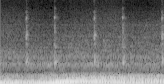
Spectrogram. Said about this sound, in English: you gotta see all these trucks coming by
